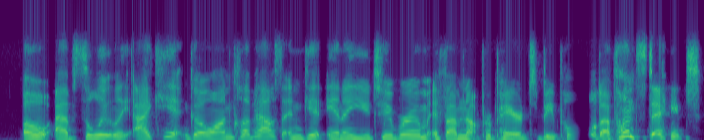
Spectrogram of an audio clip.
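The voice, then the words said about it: Southern American accent. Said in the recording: “I have an accent. ... you're that Southern girl from YouTube”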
